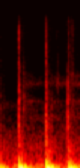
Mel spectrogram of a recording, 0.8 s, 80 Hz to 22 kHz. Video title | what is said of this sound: 전원주택 칼라강판 지붕공사 [시공비용 : 1,300만원] | 퉁퉁퉁 소리 들리죠? 판넬 지붕이에요.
